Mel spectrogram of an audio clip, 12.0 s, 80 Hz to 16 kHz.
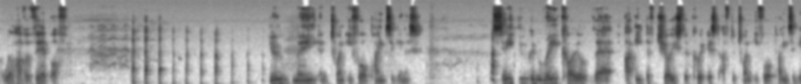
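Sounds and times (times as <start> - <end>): man laughing: 1.2 - 4.8, 6.4 - 7.7.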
